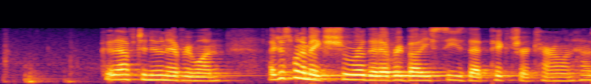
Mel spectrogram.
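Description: A middle-aged woman speaks calmly into a microphone, heard through loudspeakers in a large room.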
